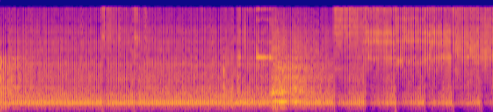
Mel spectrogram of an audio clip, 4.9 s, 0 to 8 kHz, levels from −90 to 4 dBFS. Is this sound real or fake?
fake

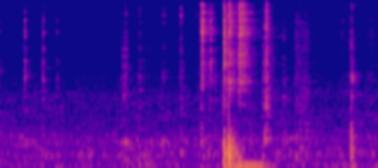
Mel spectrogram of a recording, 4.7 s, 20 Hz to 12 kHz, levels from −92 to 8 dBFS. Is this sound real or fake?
real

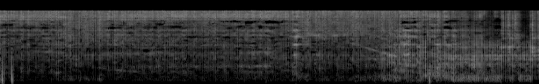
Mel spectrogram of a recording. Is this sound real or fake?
fake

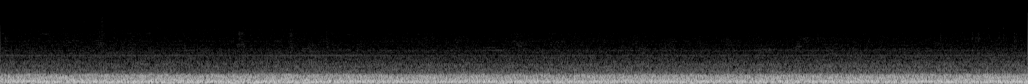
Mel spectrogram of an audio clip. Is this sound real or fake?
real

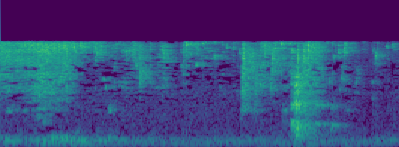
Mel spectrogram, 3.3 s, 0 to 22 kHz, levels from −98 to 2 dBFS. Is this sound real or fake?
fake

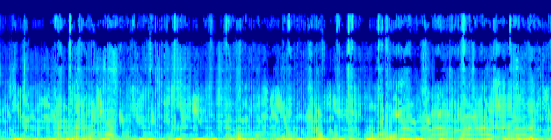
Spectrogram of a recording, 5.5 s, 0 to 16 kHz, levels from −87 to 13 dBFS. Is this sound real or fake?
fake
